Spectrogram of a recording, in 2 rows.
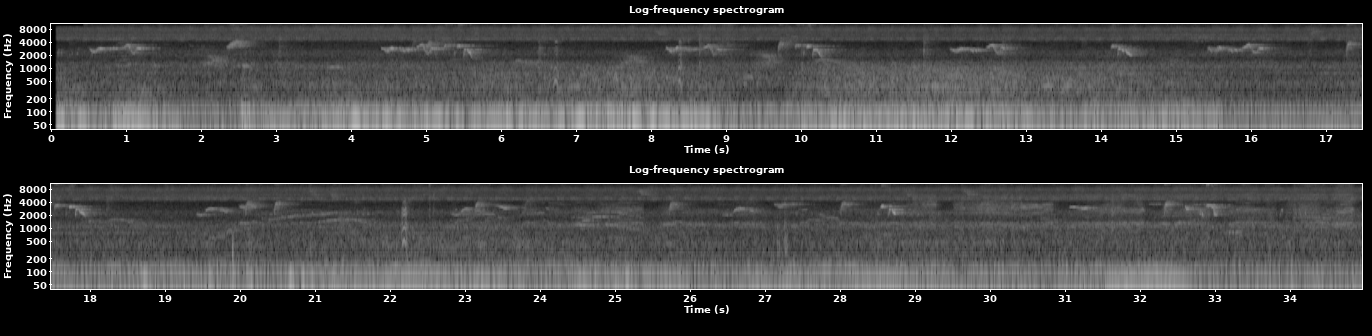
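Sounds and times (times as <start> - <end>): small birds chirping: 0.1 - 34.9
steady low rumble: 1.2 - 15.6.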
